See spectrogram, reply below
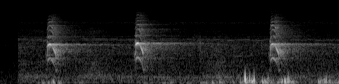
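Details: White-bellied Woodpecker in rainforest at Sandakan, Borneo, while excavating a new nest hole in a trunk: three loud, harsh, ringing calls about a second apart, with soft low thumps in the background.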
